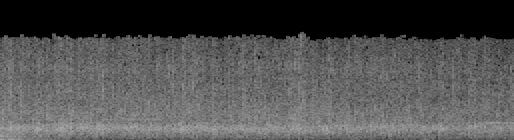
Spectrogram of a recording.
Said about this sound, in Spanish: Dale el mejor aplauso que le hayas dado.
